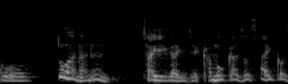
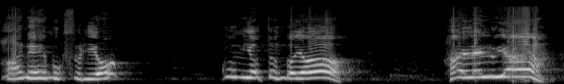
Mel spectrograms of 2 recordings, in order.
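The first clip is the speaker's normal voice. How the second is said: loud, high, slow triumphant cry; jubilant preaching; 6 semitones higher, 14 dB louder, slower than usual. Acted. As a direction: proclaim it with joy. Climax of preaching. (환희에 찬 설교 외침)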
